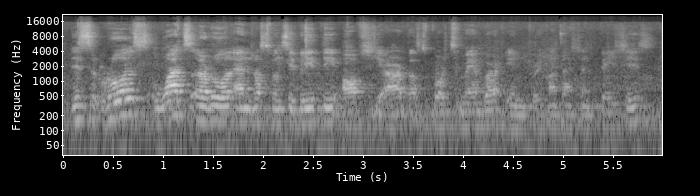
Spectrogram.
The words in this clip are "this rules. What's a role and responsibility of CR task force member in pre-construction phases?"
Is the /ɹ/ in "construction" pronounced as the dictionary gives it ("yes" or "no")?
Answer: no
